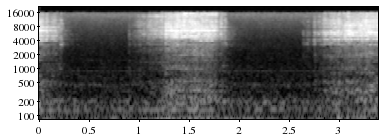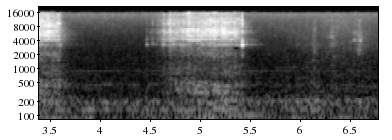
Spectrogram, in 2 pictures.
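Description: A craft knife blade scores a solid kinetic sand block into a grid, giving scratching, cutting sounds. Three drawn strokes of bright, gritty rasping stand out over a low, steady rumble.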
